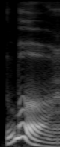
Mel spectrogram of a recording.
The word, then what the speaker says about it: boh: Pronuncia semplice, boh, con la o chiusa, tipo boc, ma senza la K, solo un accenno di chiusura. La vocale è lunga, ma non eccessiva e non serve aggiungere coda.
